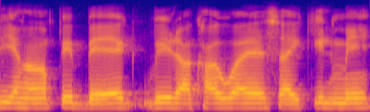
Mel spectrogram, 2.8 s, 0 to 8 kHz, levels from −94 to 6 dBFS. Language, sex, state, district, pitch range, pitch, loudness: Hindi, male, Jharkhand, Deoghar, 130-135 Hz, 130 Hz, -14 LUFS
